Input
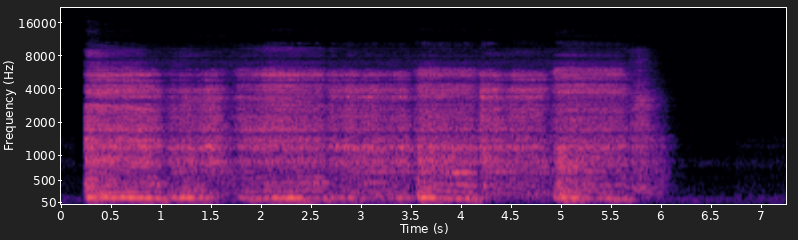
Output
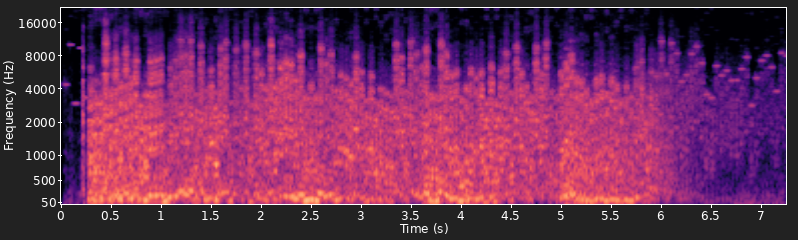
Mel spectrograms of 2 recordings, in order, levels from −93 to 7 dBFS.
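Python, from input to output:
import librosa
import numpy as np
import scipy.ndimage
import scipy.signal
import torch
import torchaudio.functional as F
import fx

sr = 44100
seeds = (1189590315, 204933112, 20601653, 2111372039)

p1 = x + fx.echo_split(x, sr, split_hz=1300.0, low_ms=146, high_ms=448, feedback_pct=52, wet_db=-15, dry=0)
p2 = p1 + 10.0 ** (-49.0 / 20.0) * np.sin(2.0 * np.pi * 5600.0 * np.arange(len(p1)) / sr)
p3 = fx.room_shoebox(p2, sr, seeds[0], volume_m3=540.0, walls='furnished', distance_m=7.4)
p4 = fx.granulator(p3, sr, seeds[1], grain_ms=98.0, per_s=20.0, spray_ms=39.0, spread_st=12)
y = p4 * 10.0 ** (5.5 / 20.0)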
